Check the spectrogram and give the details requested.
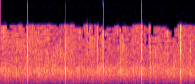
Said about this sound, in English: Give the Lord a big hand clap of praise this morning.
